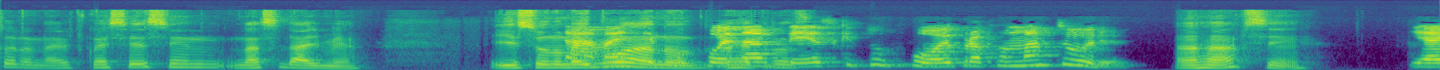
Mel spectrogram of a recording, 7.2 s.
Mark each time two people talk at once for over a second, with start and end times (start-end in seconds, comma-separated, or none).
2.8-4.1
